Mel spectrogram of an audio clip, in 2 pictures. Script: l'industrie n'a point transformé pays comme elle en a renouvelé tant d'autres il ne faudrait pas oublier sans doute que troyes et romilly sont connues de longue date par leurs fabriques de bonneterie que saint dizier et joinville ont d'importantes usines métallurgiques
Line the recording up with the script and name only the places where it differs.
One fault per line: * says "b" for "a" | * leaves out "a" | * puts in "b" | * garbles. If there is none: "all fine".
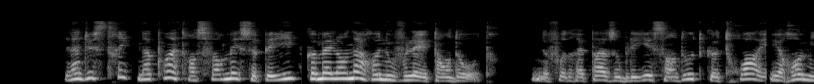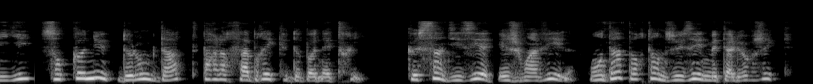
* puts in "ce"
